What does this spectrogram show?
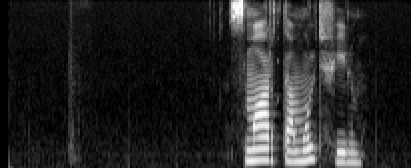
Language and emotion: Russian, neutral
